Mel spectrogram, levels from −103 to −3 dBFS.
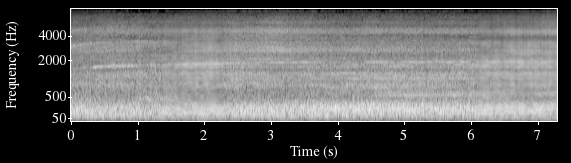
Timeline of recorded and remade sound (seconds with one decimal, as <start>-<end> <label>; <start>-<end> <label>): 0.0-1.4 recorded; 1.4-2.3 remade; 2.3-6.1 recorded; 6.1-7.3 remade

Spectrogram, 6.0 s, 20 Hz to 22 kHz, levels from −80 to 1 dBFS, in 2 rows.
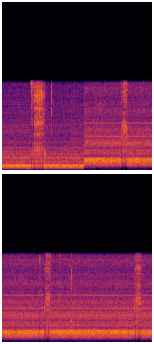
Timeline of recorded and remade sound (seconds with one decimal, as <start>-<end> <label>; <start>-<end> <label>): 0.0-0.8 remade; 0.8-6.0 recorded

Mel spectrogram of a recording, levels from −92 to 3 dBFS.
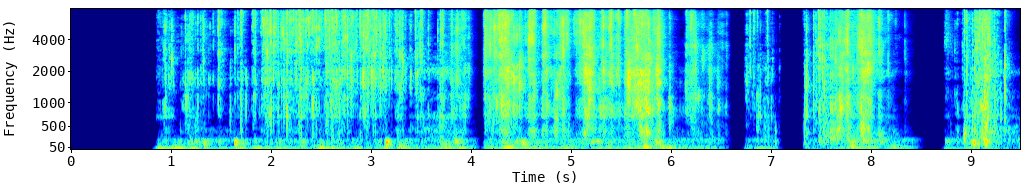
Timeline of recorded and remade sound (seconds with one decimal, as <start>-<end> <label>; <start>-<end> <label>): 0.0-3.7 recorded; 3.7-6.7 remade; 6.7-7.6 recorded; 7.6-8.7 remade; 8.7-9.5 recorded

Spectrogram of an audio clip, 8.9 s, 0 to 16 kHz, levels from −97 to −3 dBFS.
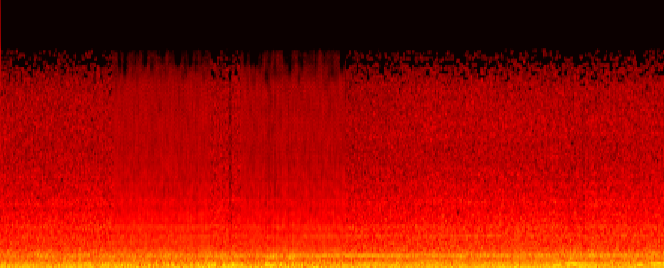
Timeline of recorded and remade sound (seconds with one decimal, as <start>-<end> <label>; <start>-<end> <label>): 0.0-1.5 recorded; 1.5-2.8 remade; 2.8-3.2 recorded; 3.2-4.6 remade; 4.6-8.9 recorded

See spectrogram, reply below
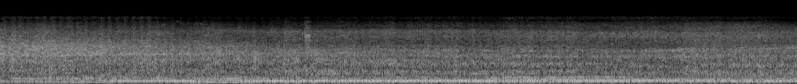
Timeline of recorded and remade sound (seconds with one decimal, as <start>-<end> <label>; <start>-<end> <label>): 0.0-8.0 remade

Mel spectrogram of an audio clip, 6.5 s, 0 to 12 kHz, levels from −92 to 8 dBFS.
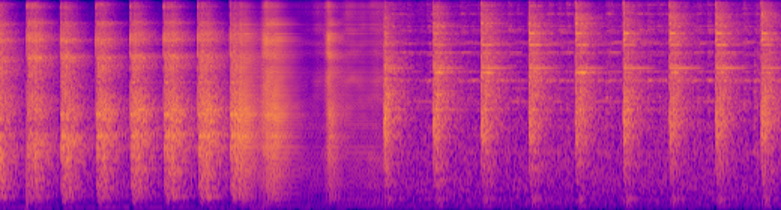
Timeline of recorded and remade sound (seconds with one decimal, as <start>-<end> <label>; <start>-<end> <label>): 0.0-2.0 recorded; 2.0-3.2 remade; 3.2-6.5 recorded

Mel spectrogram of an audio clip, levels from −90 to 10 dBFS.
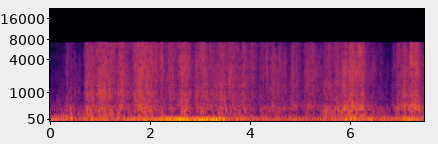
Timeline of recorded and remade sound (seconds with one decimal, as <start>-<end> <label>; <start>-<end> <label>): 0.0-7.5 remade

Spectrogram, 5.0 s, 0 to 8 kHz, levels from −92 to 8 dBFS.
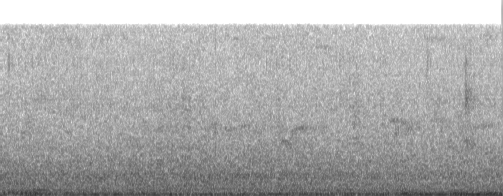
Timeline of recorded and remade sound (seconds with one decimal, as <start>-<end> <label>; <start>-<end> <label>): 0.0-0.6 recorded; 0.6-1.6 remade; 1.6-4.0 recorded; 4.0-5.0 remade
